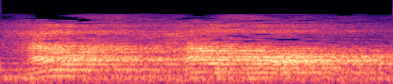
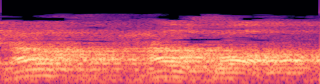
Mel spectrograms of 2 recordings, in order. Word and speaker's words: حصحص: فهو يحذرك من ان تفخم الحاءين الحاءين لمجاورتهما للصادين المفخمتين المطبقتين فتنطق بالحاء وتخطئها هكذا حصحص. هذا خطا حصحص. ما الذي جعلك تقول حاء بدلا من حاء؟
